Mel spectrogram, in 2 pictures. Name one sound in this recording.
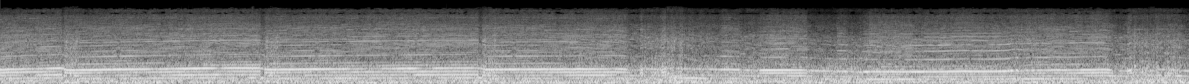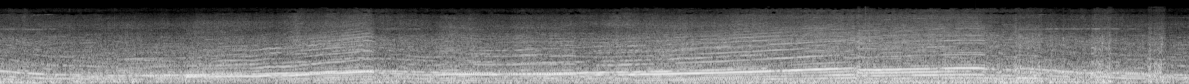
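A racing car engine screams at high revs, climbing through the gears and dropping as it brakes.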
